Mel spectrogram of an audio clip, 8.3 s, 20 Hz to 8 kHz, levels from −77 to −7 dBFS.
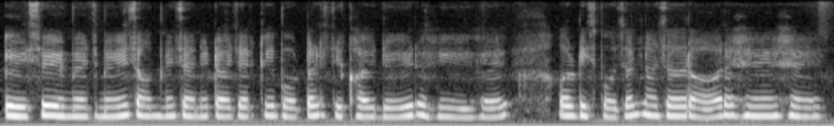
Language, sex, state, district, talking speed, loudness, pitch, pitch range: Hindi, female, Rajasthan, Jaipur, 120 wpm, -17 LUFS, 180 Hz, 175-190 Hz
